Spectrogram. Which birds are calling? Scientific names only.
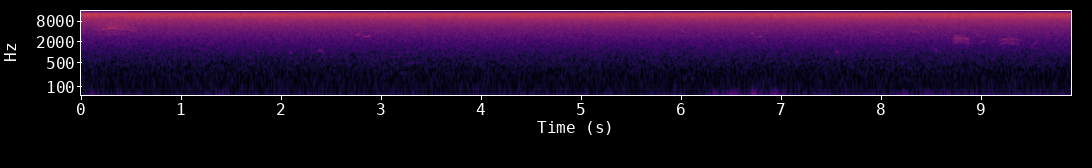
Chlorodrepanis virens, Garrulax canorus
